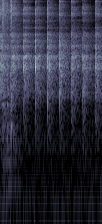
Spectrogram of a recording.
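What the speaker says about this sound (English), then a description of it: "by hammering it there with the rubber mallet, it helped the O-ring come out" A rubber mallet strikes a Flygt pump during a teardown to loosen a stuck O-ring, landing nine evenly spaced, close, dull knocks in a steady rhythm with nothing else heard.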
